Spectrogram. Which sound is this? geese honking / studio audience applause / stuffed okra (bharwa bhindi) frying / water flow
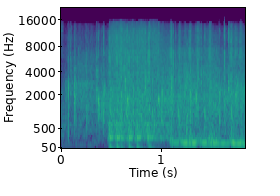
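studio audience applause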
